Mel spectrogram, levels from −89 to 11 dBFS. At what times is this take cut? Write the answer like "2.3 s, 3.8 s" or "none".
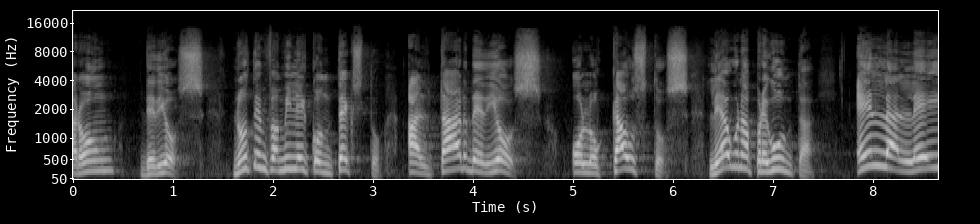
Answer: none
